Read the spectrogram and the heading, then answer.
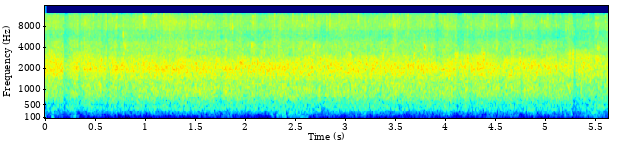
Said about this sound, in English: Yeah, they just they absolutely deserve a clap.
